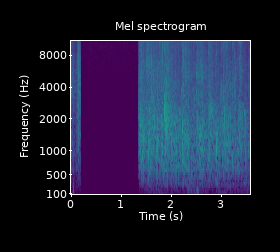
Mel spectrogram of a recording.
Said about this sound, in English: So give a round of applause to David.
